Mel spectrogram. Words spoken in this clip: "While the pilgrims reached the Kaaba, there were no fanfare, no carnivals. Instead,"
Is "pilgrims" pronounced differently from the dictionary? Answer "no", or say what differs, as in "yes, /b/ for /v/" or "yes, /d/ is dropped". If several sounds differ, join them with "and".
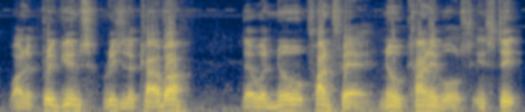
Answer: yes, /l/ is dropped and /ɹ/ is dropped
